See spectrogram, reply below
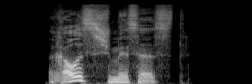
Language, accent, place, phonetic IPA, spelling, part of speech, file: German, Germany, Berlin, [ˈʁaʊ̯sˌʃmɪsəst], rausschmissest, verb, De-rausschmissest.ogg
- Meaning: second-person singular dependent subjunctive II of rausschmeißen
